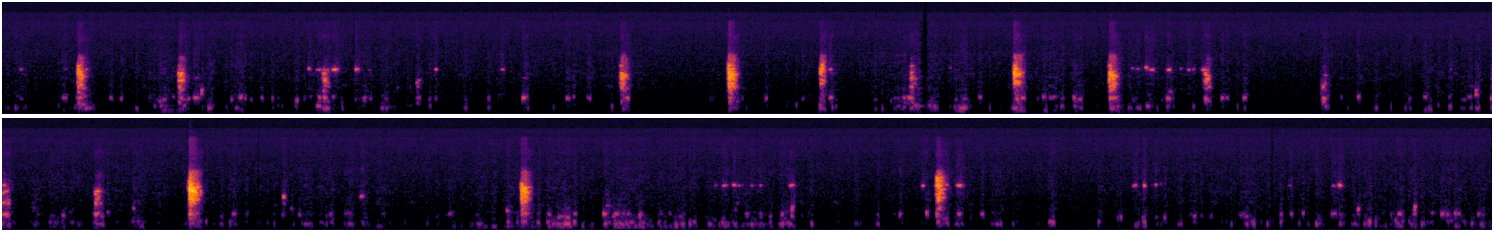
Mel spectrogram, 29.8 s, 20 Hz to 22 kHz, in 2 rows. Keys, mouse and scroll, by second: 1.0 alt+click, 1.4 alt+click, 2.6 click, 3.0 click, 4.2 click, 4.5 click, 5.4 click, 5.5 click, 5.9 click, 7.6 click, 8.1 click, 9.6 click, 10.2 click, 10.6 click, 11.2 alt+click, 13.6 click, 13.8 alt+click, 14.1 alt+click, 14.6 click, 15.5 alt+click, 16.0 click, 17.1 alt+click, 17.5 click, 18.2 click, 19.9 alt+click, 21.5 click, 22.1 alt+click, 22.7 shift+click, 27.7 alt+click, 29.1 click, 29.6 alt+click.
